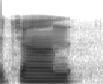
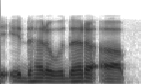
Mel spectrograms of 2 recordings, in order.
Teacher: जब हवा नाक और मुंह दोनों निकले जैसे चांद, तो अनुनासिक होता है। निरनुनासिक, जब हवा केवल मुंह से निकले जैसे इधर उधर आप।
